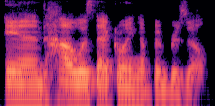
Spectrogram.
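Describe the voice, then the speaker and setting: A woman hosting a talk show, asking questions in an encouraging, halting, conversational manner. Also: very deep voice. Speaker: talk show host interviewer. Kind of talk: unhurried conversational interviewing.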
